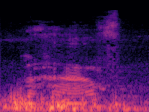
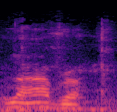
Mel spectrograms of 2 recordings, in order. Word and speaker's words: Le Havre: I hear a lot of people calling it Le Havre. I guess that's the American way. But the French way, you take the L and combine it with the next word. The next word begins with an H, which is not pronounced. So, and then you get the RE part. So it becomes Le Havre, as far as I know.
